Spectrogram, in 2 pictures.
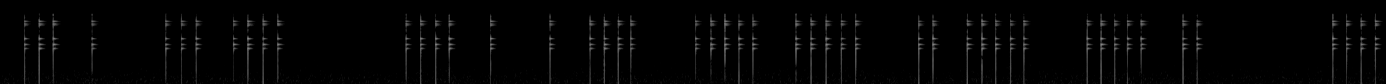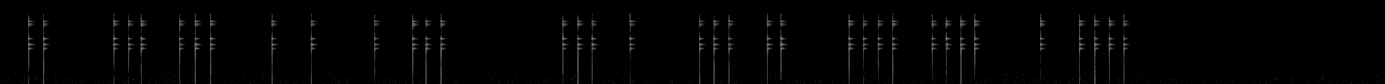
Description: Tap code, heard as taps on glass, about 7 knocks a second. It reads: LO QDZJW RNAC LMTD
